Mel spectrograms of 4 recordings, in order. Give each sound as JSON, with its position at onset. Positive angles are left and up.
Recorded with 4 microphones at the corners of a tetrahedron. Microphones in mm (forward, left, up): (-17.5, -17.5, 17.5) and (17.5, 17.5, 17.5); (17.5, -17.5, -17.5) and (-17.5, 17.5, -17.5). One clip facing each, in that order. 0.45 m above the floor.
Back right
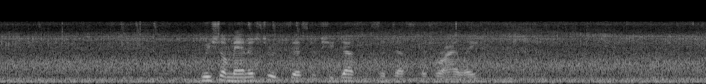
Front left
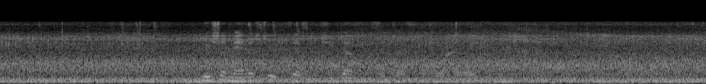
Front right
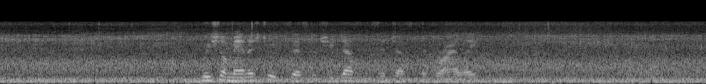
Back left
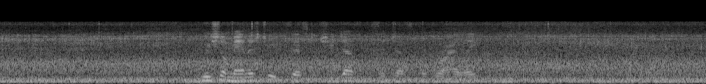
{"t": 2.0, "sound": "a woman speaking", "azimuth_deg": -110}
